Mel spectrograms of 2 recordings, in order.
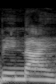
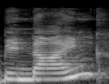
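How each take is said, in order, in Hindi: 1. शब्द का अंत n ध्वनि से होता है, g नहीं। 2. शब्द का अंत कठोर g ध्वनि से होता है। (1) "इट इज़ बिनाइन, इसमें जी साइलेंट होता है" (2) "इट इज़ नॉट बिनाइंग"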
